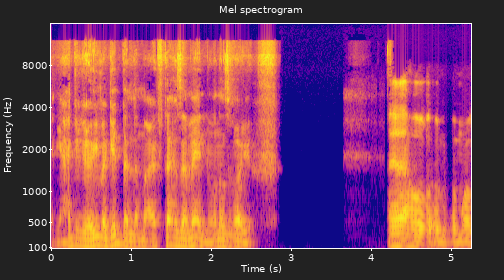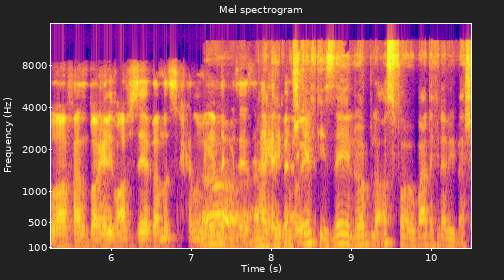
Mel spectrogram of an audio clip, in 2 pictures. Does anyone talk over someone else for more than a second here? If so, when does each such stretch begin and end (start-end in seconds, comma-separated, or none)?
7.1-8.6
